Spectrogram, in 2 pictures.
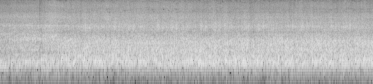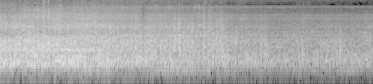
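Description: Passenger train coaches passing close by: steady rattle and rumble of steel wheels on the rails. It builds over the first few seconds and eases off over the last few.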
